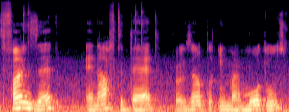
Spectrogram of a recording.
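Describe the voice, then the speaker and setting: Somewhat breathy and dark, mellow in tone, a man at medium pitch speaks with a non-native accent amid audible room echo. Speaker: software developer tutorial creator. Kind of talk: coding tutorial. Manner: halting, many fillers and restarts.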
